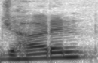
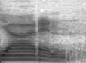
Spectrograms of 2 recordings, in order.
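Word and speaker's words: Jahren: that is yarn yarn don't forget the pronunciation that is not jaharin and that is yarn so because rn is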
